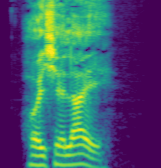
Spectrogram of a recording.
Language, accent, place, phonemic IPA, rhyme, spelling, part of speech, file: German, Germany, Berlin, /hɔɪ̯.çəˈlaɪ̯/, -aɪ̯, Heuchelei, noun, De-Heuchelei.ogg
- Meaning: hypocrisy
